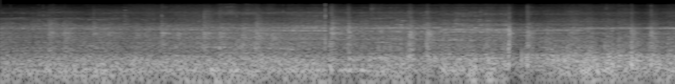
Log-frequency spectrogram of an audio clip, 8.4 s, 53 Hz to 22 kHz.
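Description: New York City subway train (E train, R160-series cars) pulling into an underground station and passing close by. It rumbles steadily while the wheels click over rail joints, and a thin high whine holds from a few seconds in.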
